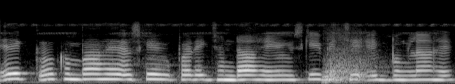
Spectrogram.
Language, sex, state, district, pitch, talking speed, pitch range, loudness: Hindi, female, Haryana, Charkhi Dadri, 220 Hz, 170 wpm, 210-235 Hz, -14 LUFS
